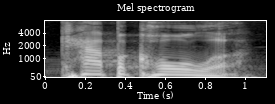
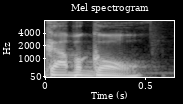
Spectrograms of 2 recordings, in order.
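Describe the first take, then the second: First: The word is said in full, ending in a vowel. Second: The word is clipped, with the final vowel dropped. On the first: This is how the spelling reads. "if you say it the way that it's spelled" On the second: This is how people in the local area say it. "in this area, if you're talking to someone like that, they're gonna say"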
